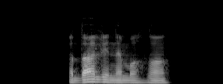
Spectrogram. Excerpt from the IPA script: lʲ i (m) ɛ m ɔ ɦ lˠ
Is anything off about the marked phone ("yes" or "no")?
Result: yes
